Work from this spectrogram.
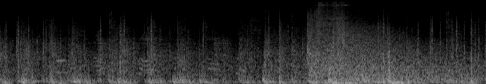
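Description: Infantry gunfire in a WW2 real-time strategy game: a dense fusillade of rifle and machine-gun shots crackling and thumping without pause, swelling louder near the end.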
